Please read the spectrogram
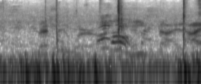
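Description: Outdoor wind rumbling on the microphone with faint voices. Near the end comes a sharp slap: a beach volleyball struck on a player's forearms as the serve is passed.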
